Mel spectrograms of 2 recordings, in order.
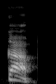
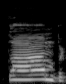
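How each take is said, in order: First: The vowel is said without nasalization. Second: The vowel is said through the nose. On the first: "इसको हम लोग ऐसे पढ़ दे रहे हैं काप" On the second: "नाक से उच्चारण होगा"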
